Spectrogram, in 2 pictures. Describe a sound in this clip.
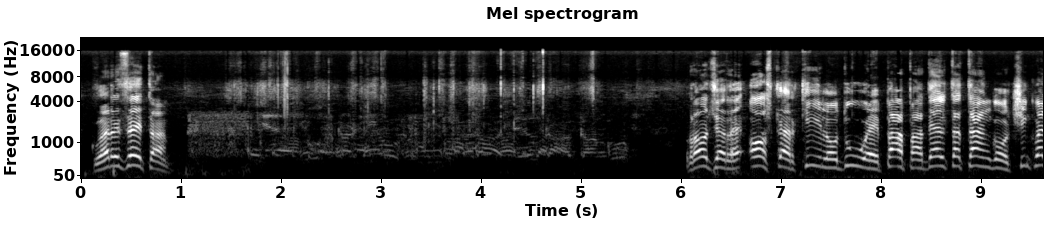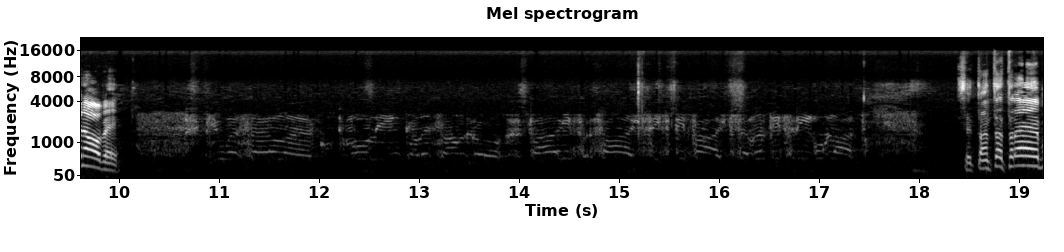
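A man's voice answers through a small radio loudspeaker, thin and crackly.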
